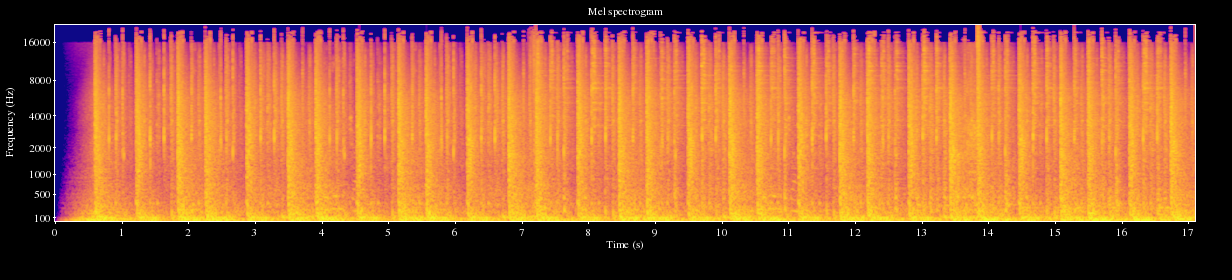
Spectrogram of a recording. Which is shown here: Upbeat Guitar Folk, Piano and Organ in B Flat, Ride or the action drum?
the action drum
